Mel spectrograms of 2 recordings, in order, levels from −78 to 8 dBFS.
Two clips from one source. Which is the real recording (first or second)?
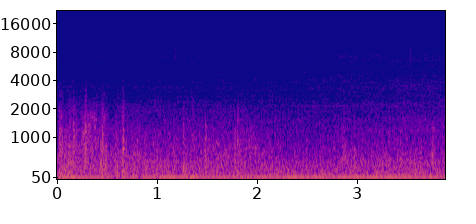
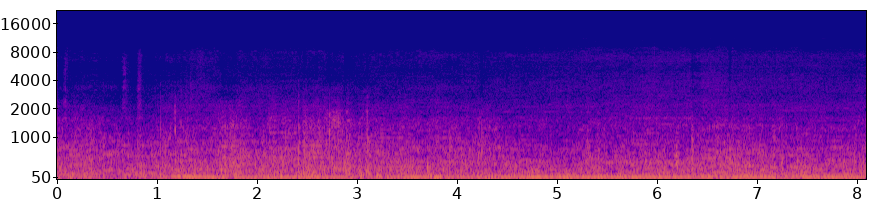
first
